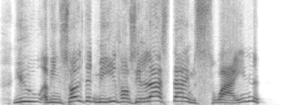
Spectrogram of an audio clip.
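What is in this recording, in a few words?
French male, voice; Pirates Of The Caribbean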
